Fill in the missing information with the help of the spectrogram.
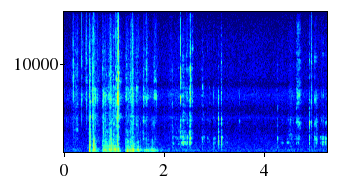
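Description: A utility knife blade shaves the edge of a solid, dry green bar of soap held in the hand, curling off flakes. A few louder, bright, crisp scraping strokes come early, followed by quieter, irregular dry scratches and ticks with almost no low end and very little ring.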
